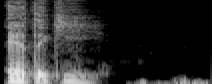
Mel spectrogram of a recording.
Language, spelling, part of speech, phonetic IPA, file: Russian, этакий, determiner, [ˈɛtəkʲɪj], Ru-этакий.ogg
- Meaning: 1. such, like this 2. what (a)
